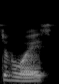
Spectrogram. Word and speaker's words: Du Bois: Du Bois, no joke, his last name is pronounced Du Bois.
